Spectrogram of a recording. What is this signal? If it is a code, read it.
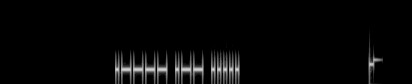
Morse code, heard as a keyed tone, about 40 wpm, 700 Hz. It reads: 1W5
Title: Three Challenging Letter-Number Combinations 40wpm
